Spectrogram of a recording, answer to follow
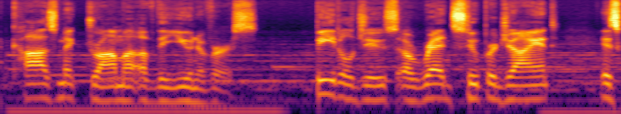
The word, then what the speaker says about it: Betelgeuse: Celestial Wonder Beetle juu pronounced as Beetle Juice is a red super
